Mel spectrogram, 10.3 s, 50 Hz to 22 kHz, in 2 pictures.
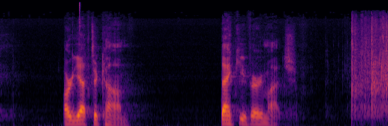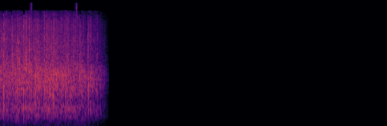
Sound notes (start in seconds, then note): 4.6 applause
